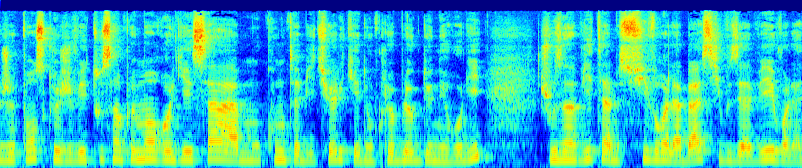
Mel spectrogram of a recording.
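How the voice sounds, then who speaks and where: At a fairly quick pace, a woman talks with a medium pitch and monotone, flat intonation. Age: 30s. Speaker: blogger and podcast host. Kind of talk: solo podcast monologue. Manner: casual, hesitant with fillers.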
